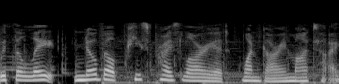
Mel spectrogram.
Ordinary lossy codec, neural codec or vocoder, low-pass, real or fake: MP3, 32 kbps; none; 7.2 kHz; real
